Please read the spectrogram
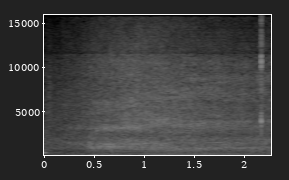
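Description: A road vehicle going by on the street, its engine a steady low hum that swells about half a second in.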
